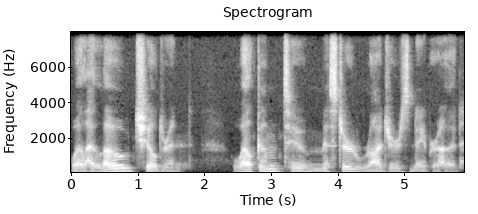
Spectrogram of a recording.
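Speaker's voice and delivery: unhurried, slow, soft, deliberate, drawn-out delivery. Showing how a slow speaker sounded: slow Mister Rogers impression. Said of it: "he spoke like this".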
